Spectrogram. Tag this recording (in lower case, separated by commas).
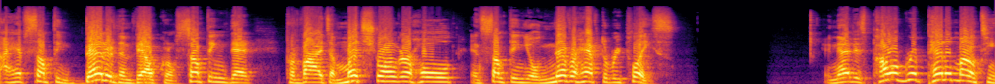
speech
